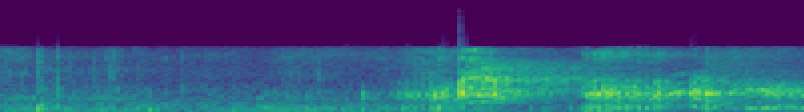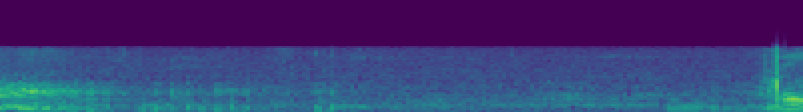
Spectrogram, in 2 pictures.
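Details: Indoor French Bulldogs, more than one, bark after spotting a neighbourhood cat outside. A loud burst of barking and growly yelps peaks midway, then settles. A woman speaks over the dogs, telling them to stop.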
